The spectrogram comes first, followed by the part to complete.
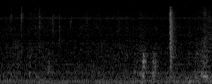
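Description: Quiet room tone with faint handling of three-strand rope as its strands are tucked by hand, then a short soft sound and a sharp click near the end.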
